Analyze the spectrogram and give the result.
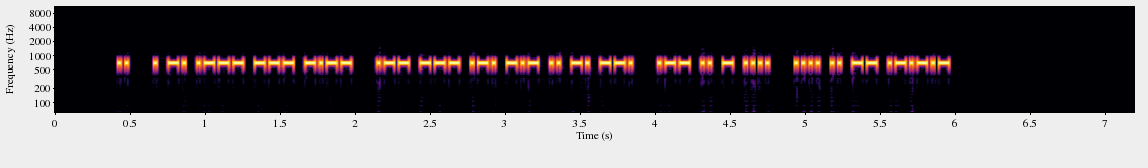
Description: Morse code, heard as a keyed tone, about 50 wpm, 700 Hz. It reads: I ENJOY WORKING WITH HIM.
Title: Sentences from Top 1000 Words - Review Part 5 - 50wpm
